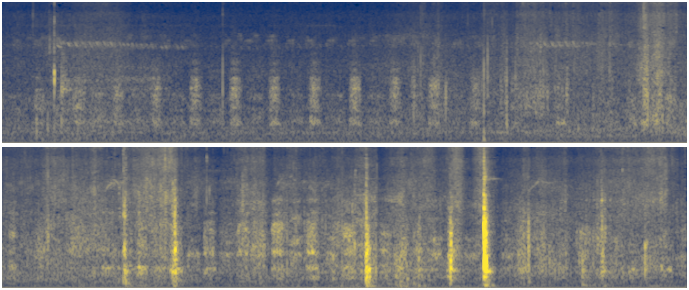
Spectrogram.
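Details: Golden Retriever on an evening walk, pestering for persimmons that are not yet ripe: quick, breathy panting pulses repeated steadily for several seconds, then rustling, footsteps and louder outdoor handling noise.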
